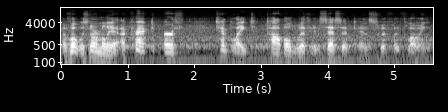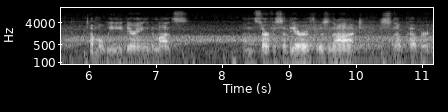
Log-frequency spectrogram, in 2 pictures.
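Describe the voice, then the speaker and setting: A slightly dull home recording with faint background noise carries a man's very low voice. He reads a literary narrative of his own writing, breaking the sentences into halting pieces with pauses in unexpected places. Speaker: poet, author reading own work. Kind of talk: literary reading of a narrative poem. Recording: muffled, noisy amateur home recording.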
